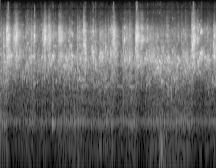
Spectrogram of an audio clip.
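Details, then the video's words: Budgerigars singing in loud continuous chatter, fast overlapping high chirps and grating warbles, with a brief low thump near the end. "Budgies singing making sounds chirping"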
